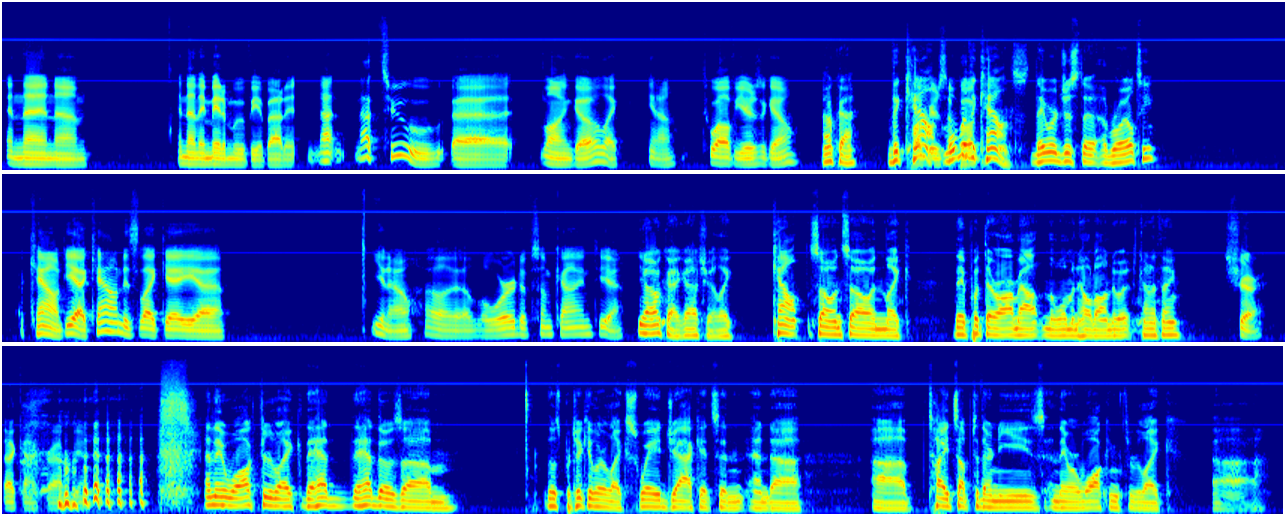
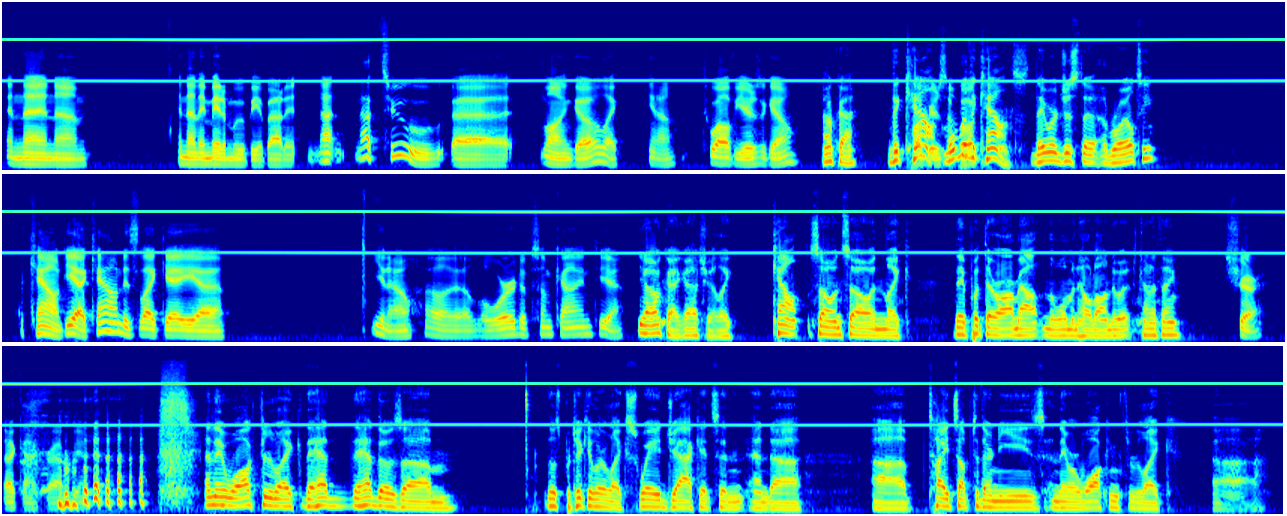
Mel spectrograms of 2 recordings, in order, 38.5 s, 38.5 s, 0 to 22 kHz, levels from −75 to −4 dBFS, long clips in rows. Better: first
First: high-pitched whine; faint; throughout; 9.5 kHz, 30 dB below the speech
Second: high-pitched whine; loud; throughout; 9.5 kHz, 6 dB below the speech

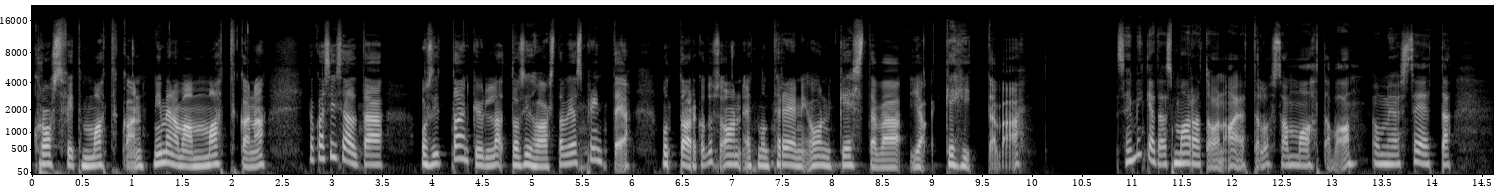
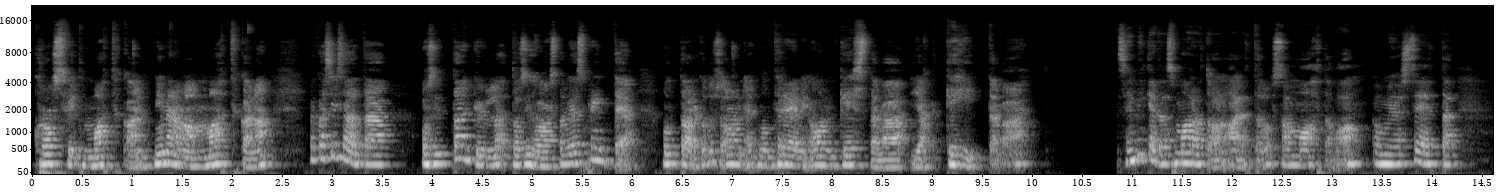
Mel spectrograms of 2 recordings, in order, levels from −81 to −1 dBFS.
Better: first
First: none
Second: off-mic speech; far // room echo; very slight; dies away in 0.3 s

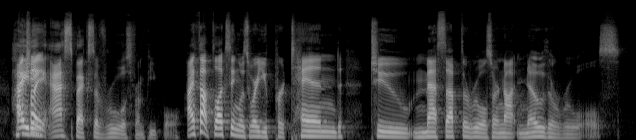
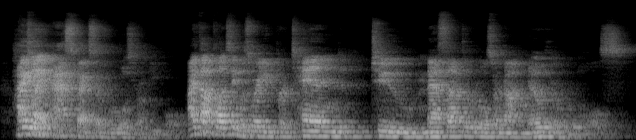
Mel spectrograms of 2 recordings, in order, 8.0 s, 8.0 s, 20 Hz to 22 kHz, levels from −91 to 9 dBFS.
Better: first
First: none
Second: off-mic speech; far // room echo; noticeable; dies away in 0.8 s

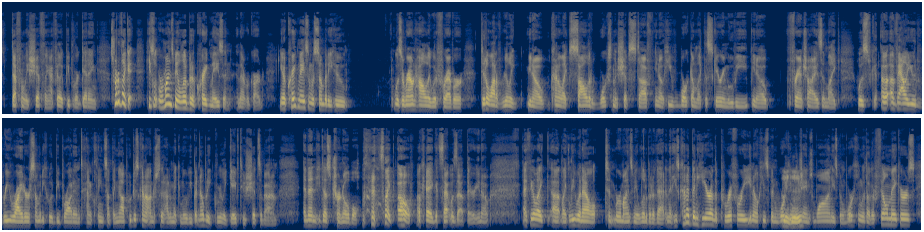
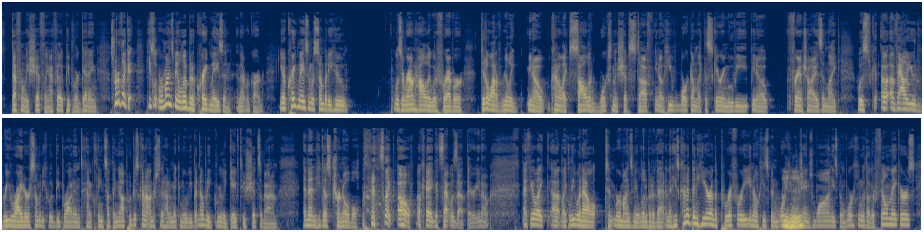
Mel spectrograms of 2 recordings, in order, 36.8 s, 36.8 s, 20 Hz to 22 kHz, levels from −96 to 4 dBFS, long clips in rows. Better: second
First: thin; somewhat; fading below 250 Hz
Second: none

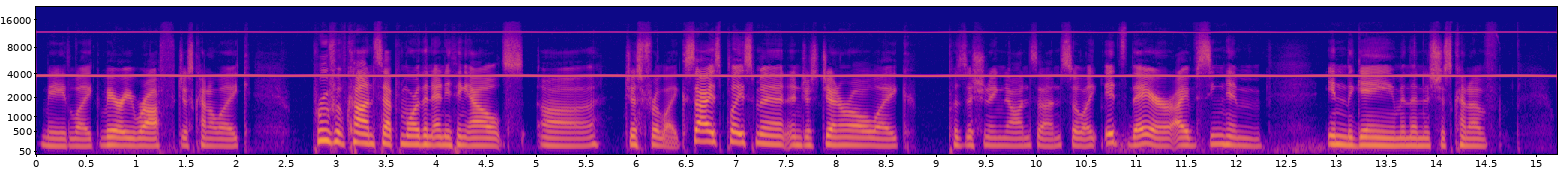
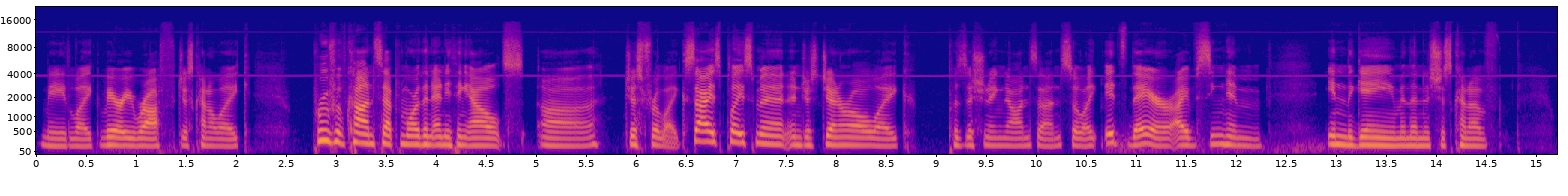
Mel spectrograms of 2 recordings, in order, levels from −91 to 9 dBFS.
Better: second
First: high-pitched whine; loud; throughout; 3.5 kHz, 7 dB below the speech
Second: high-pitched whine; faint; throughout; 3.5 kHz, 35 dB below the speech

